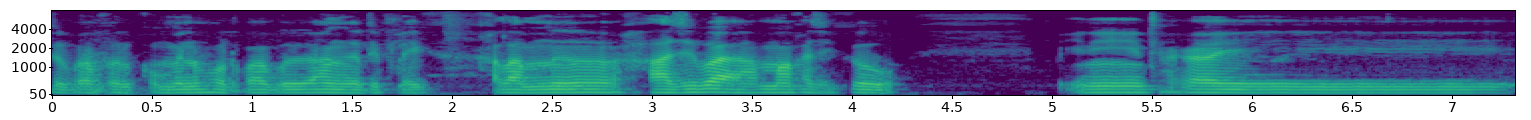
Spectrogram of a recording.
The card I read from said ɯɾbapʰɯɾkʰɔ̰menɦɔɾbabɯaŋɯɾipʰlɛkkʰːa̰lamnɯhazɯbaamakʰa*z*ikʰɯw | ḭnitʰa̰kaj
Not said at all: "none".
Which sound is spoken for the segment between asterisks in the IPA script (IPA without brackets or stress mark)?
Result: z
